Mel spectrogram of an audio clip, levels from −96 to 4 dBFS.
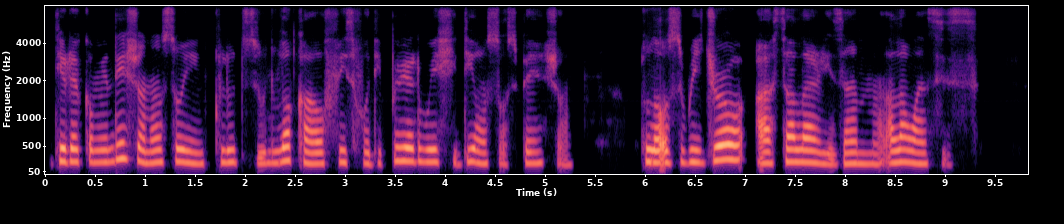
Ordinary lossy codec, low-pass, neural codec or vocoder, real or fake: none; none; codec, 16 kHz, 4 kbps, X-Codec, HuBERT features, trained on LibriSpeech; fake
